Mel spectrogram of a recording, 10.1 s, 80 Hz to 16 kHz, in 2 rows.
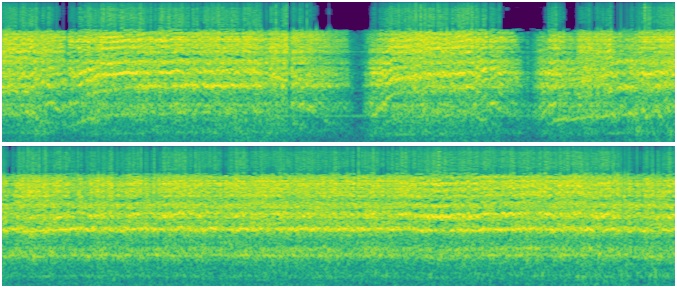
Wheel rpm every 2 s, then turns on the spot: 180, 100, 190, 230, 230.
none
